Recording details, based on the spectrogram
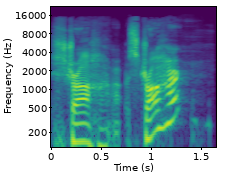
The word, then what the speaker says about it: Strathairn: and David Strawhart? Did I say that correctly? – You did.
